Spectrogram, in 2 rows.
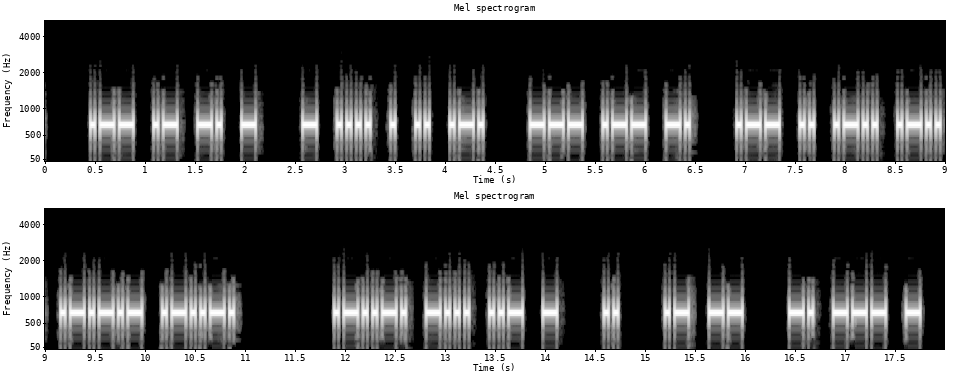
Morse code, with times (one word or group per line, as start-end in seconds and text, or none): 0.5-2.1 WANT
2.6-4.4 THEIR
4.9-6.5 OWN
6.9-10.9 WILL."
11.9-14.1 "BUT
14.6-14.7 I
15.2-16.0 AM
16.5-17.8 NOT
